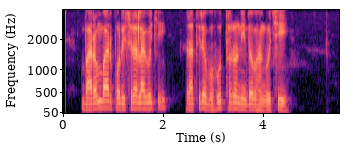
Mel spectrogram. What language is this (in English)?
Odia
